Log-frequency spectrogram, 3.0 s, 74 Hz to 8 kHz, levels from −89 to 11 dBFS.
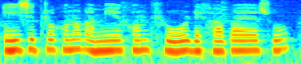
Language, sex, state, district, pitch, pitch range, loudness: Assamese, female, Assam, Kamrup Metropolitan, 205 Hz, 200-215 Hz, -14 LUFS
